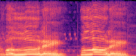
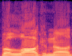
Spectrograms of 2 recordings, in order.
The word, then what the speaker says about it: bologna: We've had just about enough of your baloney, whatever! Take a chill pill, big guy. I'm on your side. Pronounced Bologna, Detective.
